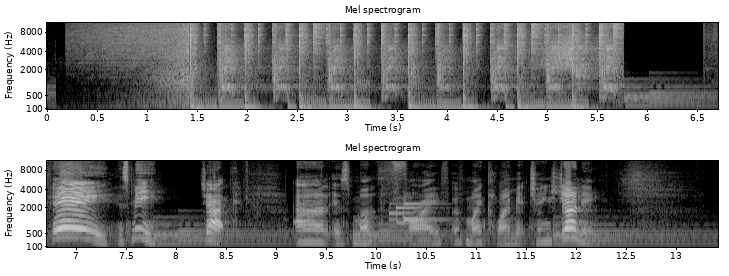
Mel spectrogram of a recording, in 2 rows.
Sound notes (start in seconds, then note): 10.1 notification sound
